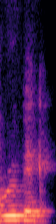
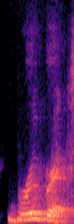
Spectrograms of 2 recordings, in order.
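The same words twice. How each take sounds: First: "rubric" slipped to "rubick"; slip of the tongue. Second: Said in the usual way. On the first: Real, not acted. Lecturer misspeaking while naming the talk's rubric, "rubric" said as "rubick". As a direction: drop the second r in "rubric", saying "rubick".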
